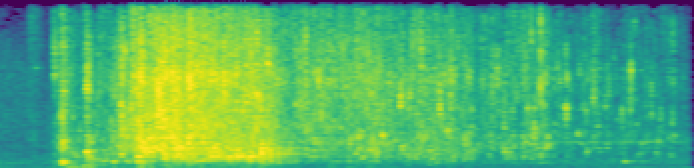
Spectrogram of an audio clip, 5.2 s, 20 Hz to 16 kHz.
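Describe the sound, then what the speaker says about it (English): A toilet flush in the Forza Horizon 6 racing game, a loud, close rush of water that peaks over the first couple of seconds and then settles into a steady trickling refill. "that flush actually sounds pretty goddamn good right about now"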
